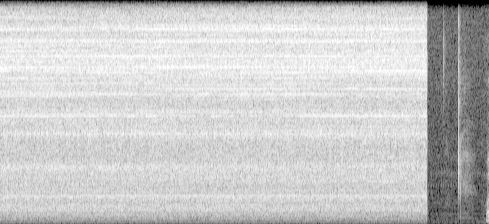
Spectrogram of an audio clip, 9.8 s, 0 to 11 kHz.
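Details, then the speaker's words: 1949-ish Revere P-90 8mm silent projector under teardown: steady dry whirring clatter from the drive at constant pitch; old hardened grease and a frozen-solid lower chain tensioner make it run rough; tensioner to be disassembled and lubricated. "lower tensioner is completely frozen solid. Or was. So now I've got to take that apart and lubricate it."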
